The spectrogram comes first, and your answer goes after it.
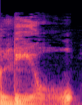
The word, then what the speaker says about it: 一: 第一乡里的一字，这个数字在春典里得读作柳。1、2、3、4、5，柳月汪载中，6、7、8、9、10，身形长爱惧。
